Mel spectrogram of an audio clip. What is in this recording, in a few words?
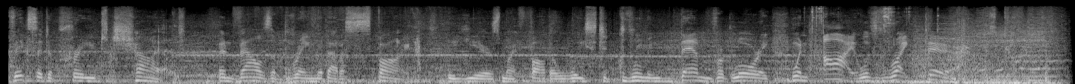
Villain video games biting cold powerful badass interactive deep harsh; seductive angry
